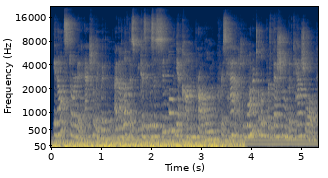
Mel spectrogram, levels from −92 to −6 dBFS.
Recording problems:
off-mic speech; far
wrong speed and pitch; too fast and too high; 1.5 times normal speed
room echo; noticeable; dies away in 0.8 s
electrical hum; noticeable; from 1 s on; 50 Hz, 15 dB below the speech
low rumble; noticeable; until 4 s; 10 dB below the speech

